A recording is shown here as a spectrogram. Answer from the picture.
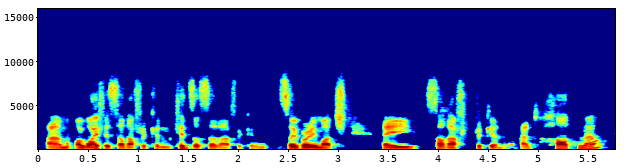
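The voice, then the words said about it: British accent. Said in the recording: “as you may get from the accent, I'm originally British”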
